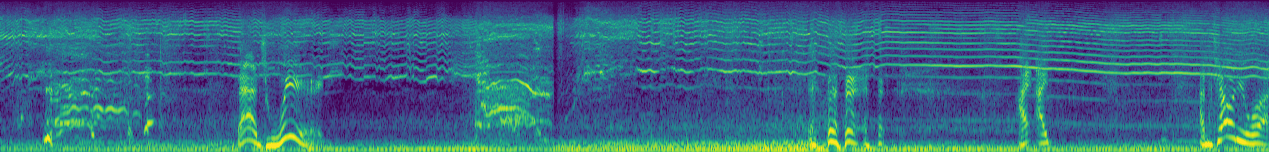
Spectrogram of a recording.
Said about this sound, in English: Did you know that frogs know how to scream when you pick them up?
